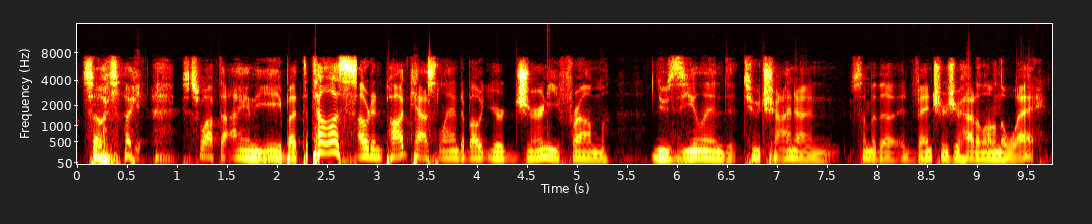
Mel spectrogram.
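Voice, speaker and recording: A man with a Boston accent hosts a casual podcast interview. His pitch sits in the middle for a man. The recording is dry and a little dull and lo-fi. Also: moderate pace, gravelly, darkish tone, no echo. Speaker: podcast host.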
